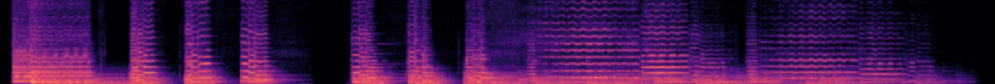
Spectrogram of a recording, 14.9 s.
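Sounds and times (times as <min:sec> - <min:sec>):
violin sonata: 0:00.2 - 0:04.4, 0:05.3 - 0:14.3.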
